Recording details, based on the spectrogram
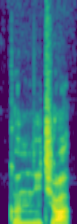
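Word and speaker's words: こんにちは: Et ici, le wa, c'est le même phénomène que je vous expliquais avec konnichiwa, où le ha se prononce bien wa, parce que ça, c'est une bribe.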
